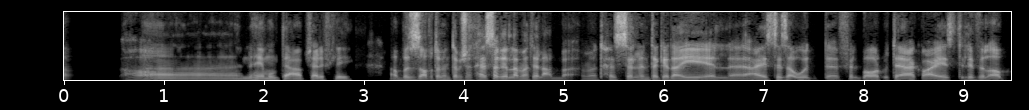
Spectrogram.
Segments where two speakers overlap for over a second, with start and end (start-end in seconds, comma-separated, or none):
none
